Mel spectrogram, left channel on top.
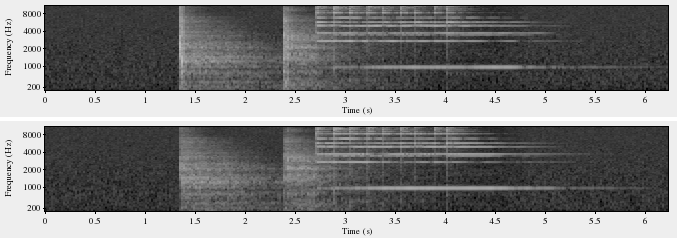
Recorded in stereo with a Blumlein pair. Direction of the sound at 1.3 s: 35° left.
